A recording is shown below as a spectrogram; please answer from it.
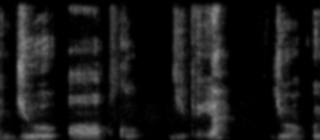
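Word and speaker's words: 十億: di atas aja ya biar bingung ini akan dibacanya ini disebutnya Ju Oku itu satu miliar Nah untuk 10 miliar berarti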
